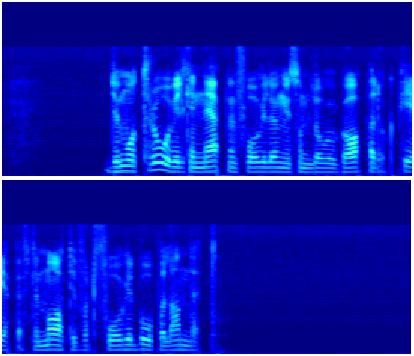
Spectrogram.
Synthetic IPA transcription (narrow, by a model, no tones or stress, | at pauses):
d̪ɵmoːt̪ʰɾuːvɪlkənːɛːpənfoːɡəlɵŋːəsɔmloːɡɔɡɑːpad̪əɔkpʰeːpɛft̪əɾmɑːt̪ɪvoʈfoːɡəlbuːpʰɔland̪ət̪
